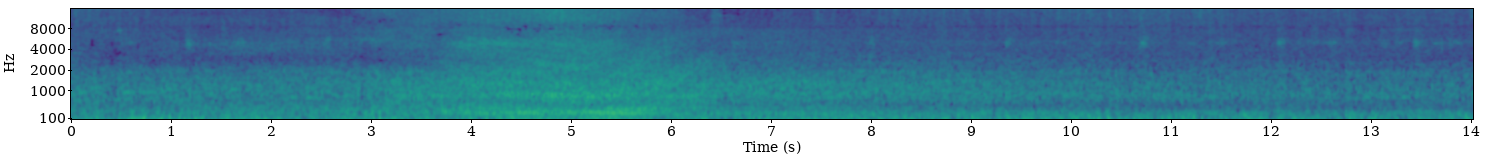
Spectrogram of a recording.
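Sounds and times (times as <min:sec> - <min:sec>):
city traffic noise: 0:00.0 - 0:14.0
car driving past: 0:03.0 - 0:07.3.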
